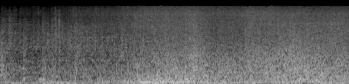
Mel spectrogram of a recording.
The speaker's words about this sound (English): He goes over to where water is indeed pouring in, flooding the corridor.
